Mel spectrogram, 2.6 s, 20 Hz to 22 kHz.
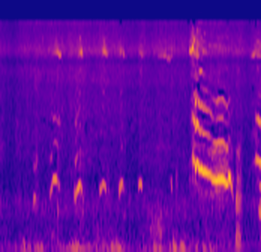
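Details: Seven-week-old Beagle puppies at play with 11-week-old female Black and Tan Coonhound cross pups; a string of short, high, evenly spaced whimpering yips gives way to one loud, drawn-out whine that falls in pitch, with soft rustling underneath.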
